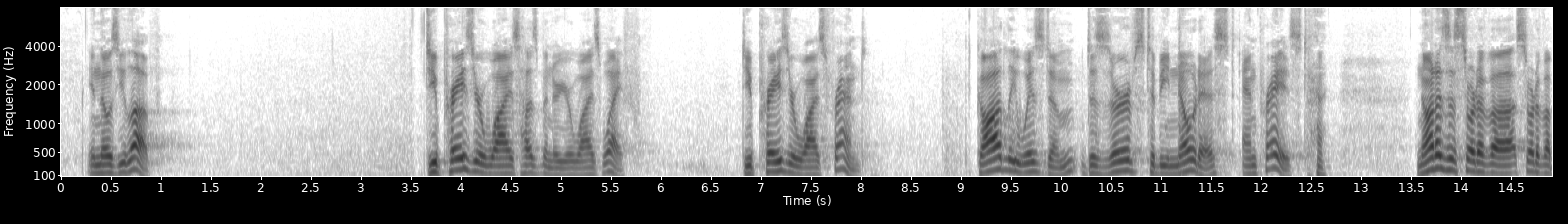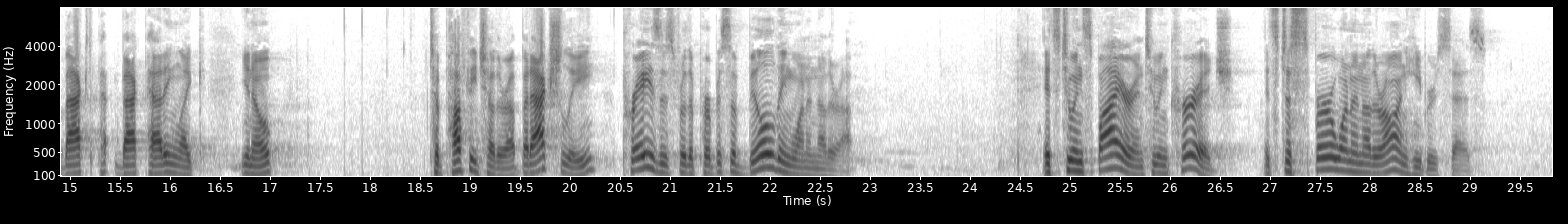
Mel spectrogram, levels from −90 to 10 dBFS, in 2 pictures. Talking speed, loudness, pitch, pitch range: 145 wpm, -21 LUFS, 150 Hz, 135-175 Hz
